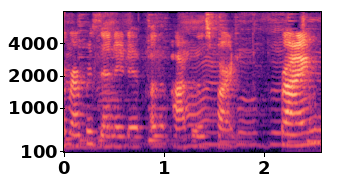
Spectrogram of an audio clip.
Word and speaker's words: Bryan: Bryan, which rhymes with lion, failed to gain support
